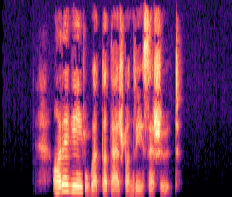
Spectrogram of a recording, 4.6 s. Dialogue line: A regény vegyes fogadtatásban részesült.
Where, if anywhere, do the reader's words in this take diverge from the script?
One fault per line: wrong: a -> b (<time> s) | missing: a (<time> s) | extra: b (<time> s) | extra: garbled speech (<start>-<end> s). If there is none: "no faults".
missing: vegyes (1.6 s)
